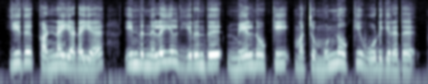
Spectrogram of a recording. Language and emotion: Tamil, neutral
